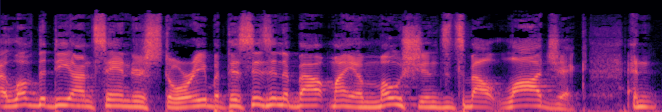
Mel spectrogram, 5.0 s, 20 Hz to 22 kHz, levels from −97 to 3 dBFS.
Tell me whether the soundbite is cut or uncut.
uncut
